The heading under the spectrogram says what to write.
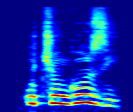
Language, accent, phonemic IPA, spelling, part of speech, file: Swahili, Kenya, /u.tʃuˈᵑɡu.zi/, uchunguzi, noun, Sw-ke-uchunguzi.flac
- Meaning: 1. examination, investigation 2. research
